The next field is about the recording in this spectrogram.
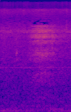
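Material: Nothing is struck.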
